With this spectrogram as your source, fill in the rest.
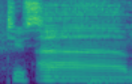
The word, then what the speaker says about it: Tucson: Am I pronouncing that right? Yeah, that's right. Tucson.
